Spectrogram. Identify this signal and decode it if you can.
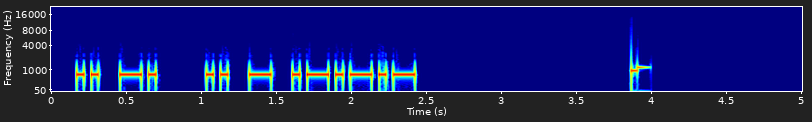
Morse code, heard as a keyed tone, about 25 wpm, 700 Hz. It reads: IN IT.
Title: Sentences from Top 1200 Words 25wpm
